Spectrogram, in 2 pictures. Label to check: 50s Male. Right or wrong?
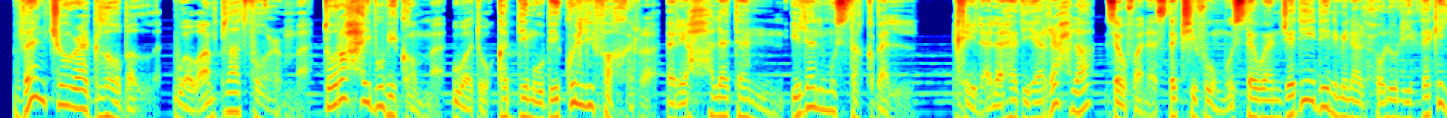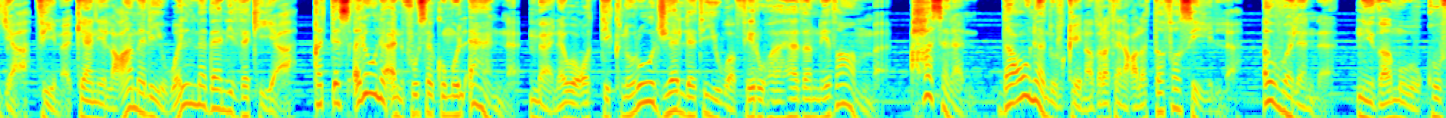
Wrong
